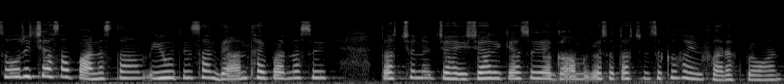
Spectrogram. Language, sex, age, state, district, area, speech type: Kashmiri, female, 45-60, Jammu and Kashmir, Baramulla, rural, spontaneous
